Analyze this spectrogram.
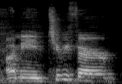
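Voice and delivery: ordinary talk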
